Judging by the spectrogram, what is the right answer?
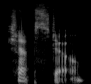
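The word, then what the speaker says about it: Chepstow: to this place called again, sorry for the pronunciation, but he he's gets taken to Cheapto. Chepto, which is in Ken Littleworth.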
